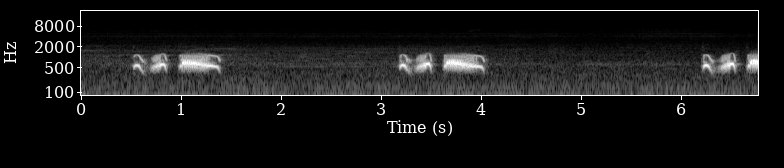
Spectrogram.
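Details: Spotted dove kept as a decoy for wild doves, cooing three times at about three-second intervals. Each phrase has two brief looped notes and a louder, rounded coo.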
